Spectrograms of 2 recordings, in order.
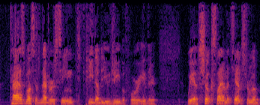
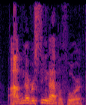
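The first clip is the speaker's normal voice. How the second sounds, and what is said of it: Taz impression. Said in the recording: “Don't know why that was my Taz accent.”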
